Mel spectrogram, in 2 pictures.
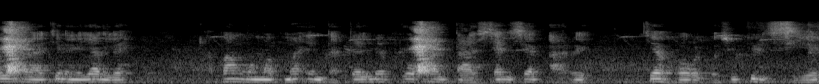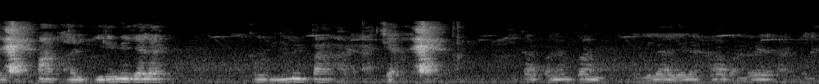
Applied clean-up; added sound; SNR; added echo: none; Sneeze; -1 dB; reverberation time 0.3 s.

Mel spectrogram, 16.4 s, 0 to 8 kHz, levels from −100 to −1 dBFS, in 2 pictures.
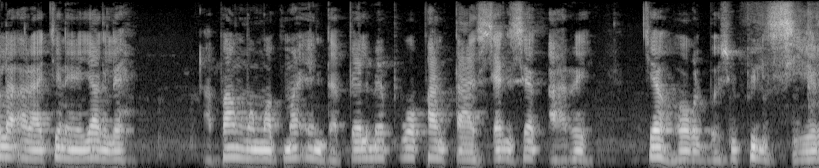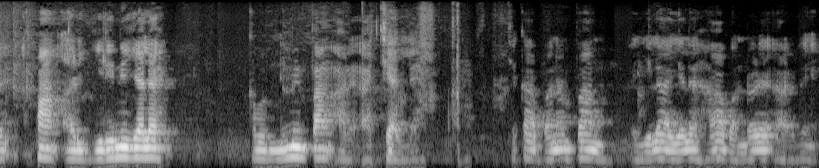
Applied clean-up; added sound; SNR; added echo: none; none; none; none.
